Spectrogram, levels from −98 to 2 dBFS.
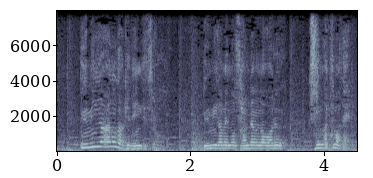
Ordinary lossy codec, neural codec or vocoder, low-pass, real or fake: none; none; none; real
